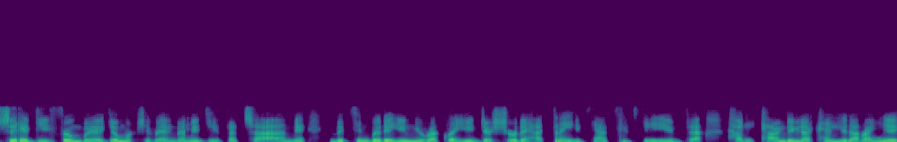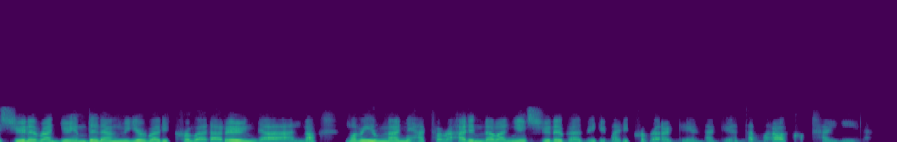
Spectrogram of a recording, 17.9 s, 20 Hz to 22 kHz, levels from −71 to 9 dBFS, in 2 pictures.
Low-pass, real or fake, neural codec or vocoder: 5.4 kHz; fake; codec, 16 kHz, 0.5 kbps, FreqCodec, larger model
